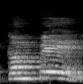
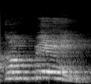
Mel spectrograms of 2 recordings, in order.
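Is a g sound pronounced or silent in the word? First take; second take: silent; silent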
